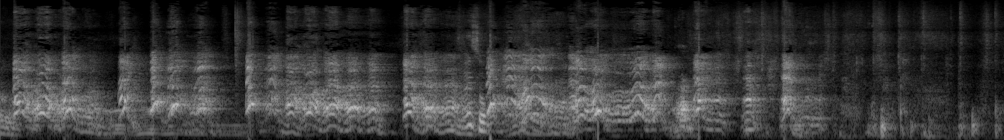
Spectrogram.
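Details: Eight-week-old Alaskan Malamute puppies playing together during bad weather. They give dense bursts of yapping barks and yips, overlapping and irregular, about two per second, with short pauses between flurries.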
